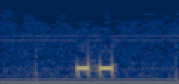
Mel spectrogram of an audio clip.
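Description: Two short, clear electronic beeps in quick succession, tonal and mid-pitched, a radio transmission beep following a break in a caller's transmission as he gives his name, over a steady low hum of static.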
